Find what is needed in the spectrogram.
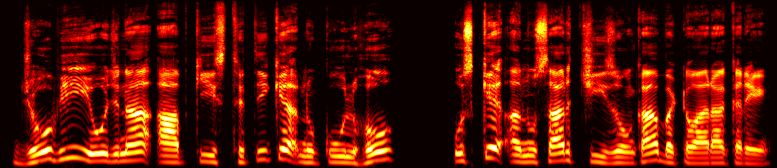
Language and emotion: Hindi, neutral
